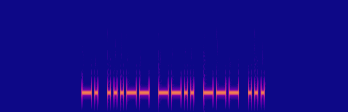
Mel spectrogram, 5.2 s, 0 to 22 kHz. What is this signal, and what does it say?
Morse code, heard as a keyed tone, about 25 wpm, 700 Hz. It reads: N3ZOS
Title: USA Call Signs - 5 Characters - Repeated 2x - 25wpm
